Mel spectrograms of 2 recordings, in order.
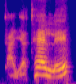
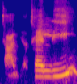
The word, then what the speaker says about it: tagliatelle: You pronounce grazie as all the terms that in Italian end with E, which is written like E, that you pronounce E and we pronounce E. So as tagliatelle, that you say tagliatelli, or just, others that actually I'm not thinking about.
